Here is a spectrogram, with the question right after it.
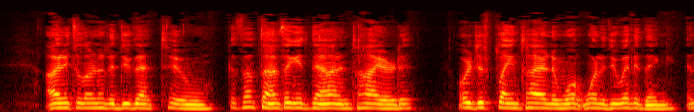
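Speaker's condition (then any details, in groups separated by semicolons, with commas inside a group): Cerebral palsy; Ilizarov leg operation, right hip displacement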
